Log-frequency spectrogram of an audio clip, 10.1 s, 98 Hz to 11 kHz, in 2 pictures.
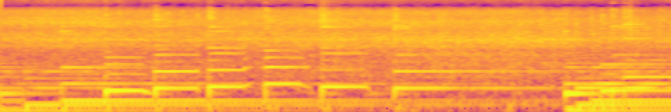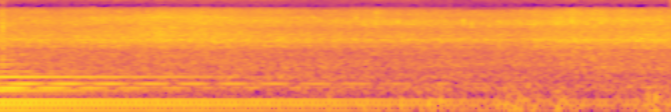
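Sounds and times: acoustic guitar chord ringing: 0.0 - 9.0
wind rumble on microphone: 0.0 - 10.0.

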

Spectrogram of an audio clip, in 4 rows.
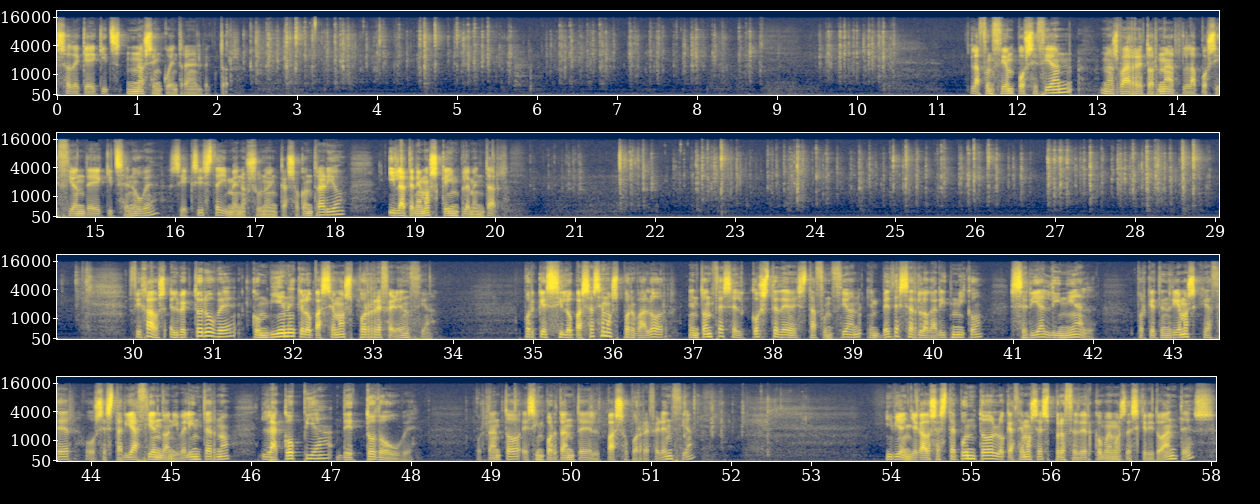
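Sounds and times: faint low hum: 0.0 - 58.0
keyboard typing: 2.1 - 8.9, 9.5 - 10.5, 20.4 - 29.5, 48.6 - 52.4.

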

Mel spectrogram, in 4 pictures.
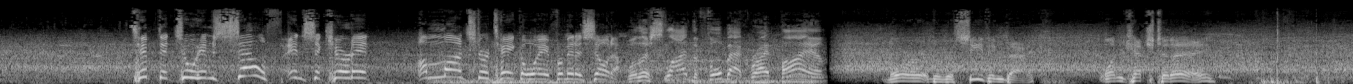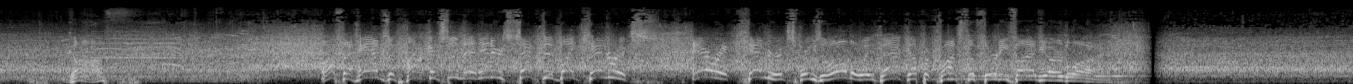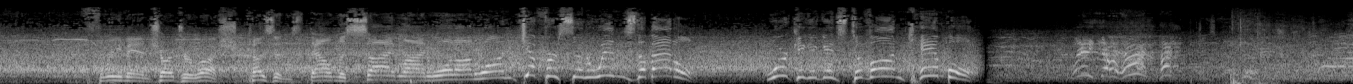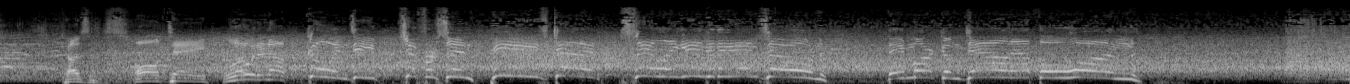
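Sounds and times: stadium crowd noise: 0.0 - 54.0.

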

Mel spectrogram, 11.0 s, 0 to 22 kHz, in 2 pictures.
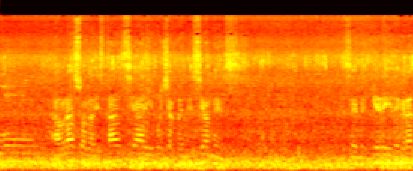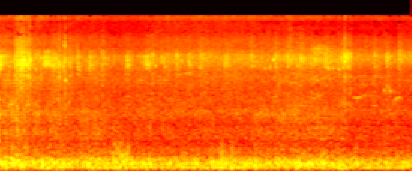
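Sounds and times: car road and engine rumble: 0.0 - 11.0
tyre hiss on wet road: 0.1 - 10.6.

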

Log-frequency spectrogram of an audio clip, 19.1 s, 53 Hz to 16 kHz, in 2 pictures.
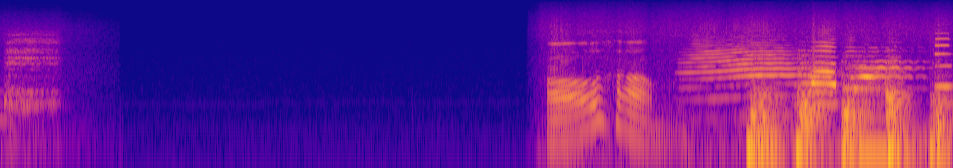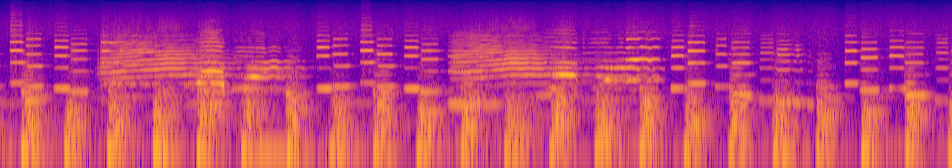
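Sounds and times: jazz dance band playing: 6.8 - 19.0.

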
